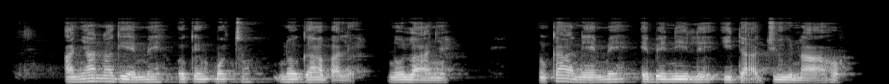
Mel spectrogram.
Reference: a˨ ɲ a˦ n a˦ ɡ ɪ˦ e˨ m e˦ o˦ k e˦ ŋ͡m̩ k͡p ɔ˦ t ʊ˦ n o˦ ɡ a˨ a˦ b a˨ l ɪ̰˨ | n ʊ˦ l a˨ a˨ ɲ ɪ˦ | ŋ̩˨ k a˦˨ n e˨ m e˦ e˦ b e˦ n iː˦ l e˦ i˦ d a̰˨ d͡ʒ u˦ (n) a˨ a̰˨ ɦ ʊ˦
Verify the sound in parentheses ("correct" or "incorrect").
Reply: correct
